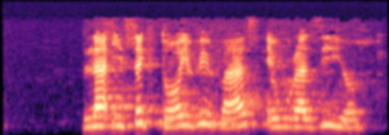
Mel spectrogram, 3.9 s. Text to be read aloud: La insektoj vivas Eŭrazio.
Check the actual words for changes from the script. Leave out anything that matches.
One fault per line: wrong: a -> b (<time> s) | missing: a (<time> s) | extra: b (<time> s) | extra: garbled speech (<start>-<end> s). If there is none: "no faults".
no faults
